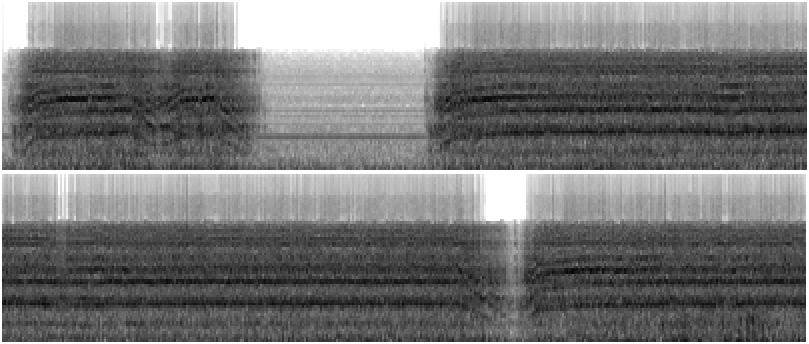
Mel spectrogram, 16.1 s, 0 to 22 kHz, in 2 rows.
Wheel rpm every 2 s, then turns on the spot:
120, 30, 150, 230, 230, 240, 130, 230.
none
